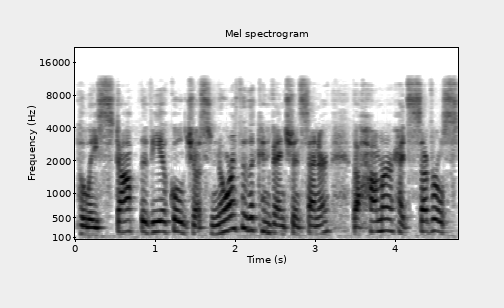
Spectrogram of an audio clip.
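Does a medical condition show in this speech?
No.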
